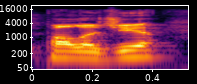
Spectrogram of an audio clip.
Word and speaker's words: Paulogia: I don't know how he pronounces Paulogia. He says Paulogia.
